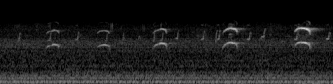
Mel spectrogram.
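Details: Newly hatched Common Quail (Coturnix coturnix) chicks in an incubator give five thin, high, arched peeps about every half second, growing louder, over a low steady hum.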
